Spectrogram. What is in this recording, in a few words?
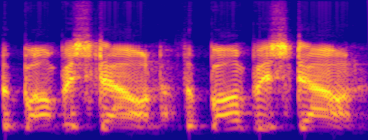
spotted loose bomb, radio; GSG9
